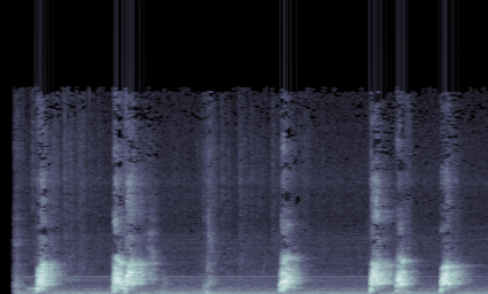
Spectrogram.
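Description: Short, bright barks from a Shih Tzu come singly or in quick pairs, spaced unevenly a second or so apart. A faint low electrical hum runs steadily underneath.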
